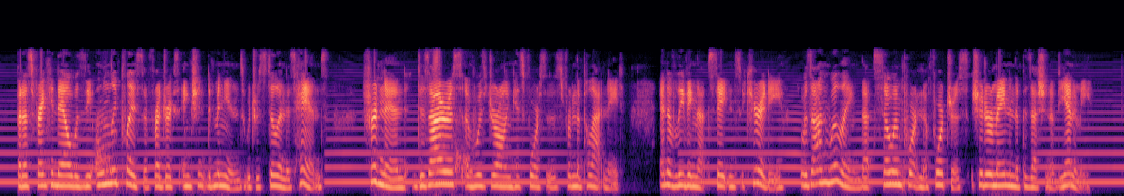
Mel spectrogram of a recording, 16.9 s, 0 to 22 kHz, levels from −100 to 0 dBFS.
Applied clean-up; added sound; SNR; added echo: none; Bark + Wind instrument, woodwind instrument; 15 dB; none.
